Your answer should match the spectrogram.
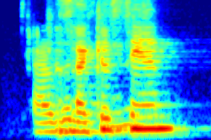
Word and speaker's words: Kazakhstan: Kazakhstan? Yes, thank you. I can't. – Kazakhstan? – Yeah. Mm-hmm. There's an H in there that should be not pronounced.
